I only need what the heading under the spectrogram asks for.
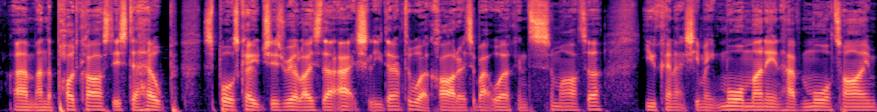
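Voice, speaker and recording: A man talks at a fairly quick pace, his pitch fairly low, in a southern English accent. His intonation stays flat and monotone on a very clean recording with a silent background. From southern England. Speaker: sports business coach, podcast host. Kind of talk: solo podcast monologue.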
